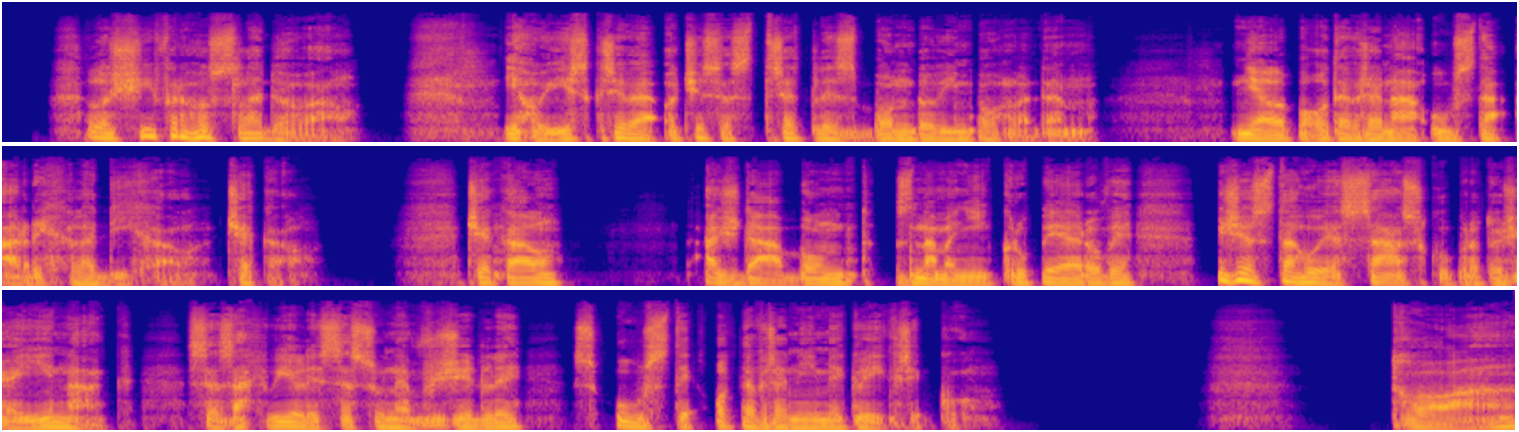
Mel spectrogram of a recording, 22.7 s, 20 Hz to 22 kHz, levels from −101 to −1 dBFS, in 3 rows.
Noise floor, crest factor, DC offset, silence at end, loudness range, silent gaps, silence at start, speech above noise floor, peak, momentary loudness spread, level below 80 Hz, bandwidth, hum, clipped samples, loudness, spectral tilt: -70 dBFS; 20 dB; under 0.1%; 0 s; 4 LU; 9.44-9.51 s, 20.34-21.10 s, 21.81-22.00 s; 0.3 s; 48 dB; -4 dBFS; 12 LU; -36 dBFS; 16 kHz; none; under 0.1%; -22 LUFS; -4.5 dB/octave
